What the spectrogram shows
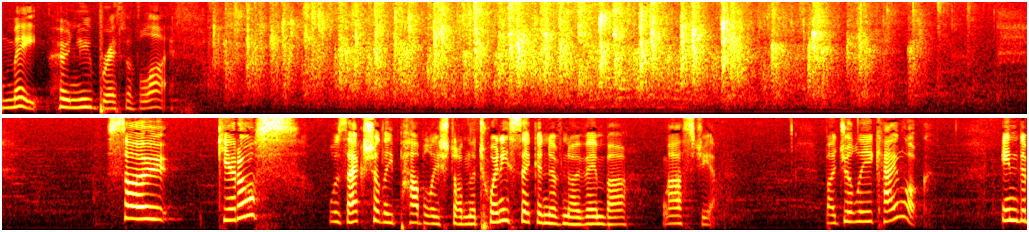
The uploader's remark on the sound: This episode of the Spoken Word show replays a recording of the event.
